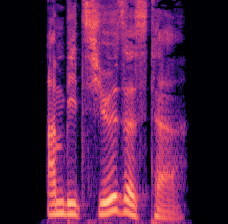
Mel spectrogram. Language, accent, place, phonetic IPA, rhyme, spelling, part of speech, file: German, Germany, Berlin, [ambiˈt͡si̯øːzəstɐ], -øːzəstɐ, ambitiösester, adjective, De-ambitiösester.ogg
- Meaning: inflection of ambitiös: 1. strong/mixed nominative masculine singular superlative degree 2. strong genitive/dative feminine singular superlative degree 3. strong genitive plural superlative degree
